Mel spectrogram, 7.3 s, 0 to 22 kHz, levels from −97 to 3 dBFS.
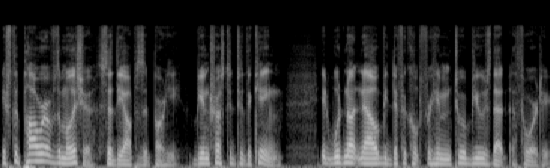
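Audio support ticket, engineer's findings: Listened to the full speech recording; nothing stood out, no findings to log.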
